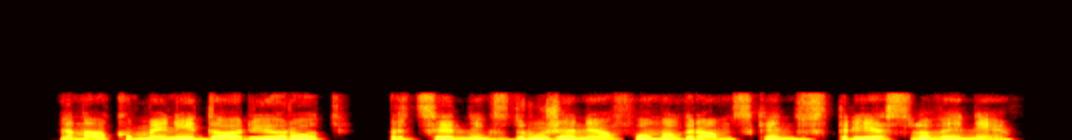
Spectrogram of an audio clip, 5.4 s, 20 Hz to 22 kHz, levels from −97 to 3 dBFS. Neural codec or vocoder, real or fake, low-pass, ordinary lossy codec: none; real; 7.2 kHz; none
